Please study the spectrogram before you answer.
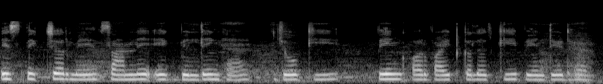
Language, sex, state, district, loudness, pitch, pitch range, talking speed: Hindi, female, Jharkhand, Ranchi, -16 LUFS, 225 Hz, 225-235 Hz, 160 wpm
